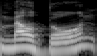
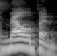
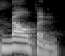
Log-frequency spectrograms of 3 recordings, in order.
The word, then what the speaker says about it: Melbourne: Before I move on, it's not Melbourne or Melbourne, however you fucking Americans pronounce it. It's Melbourne, okay? It's not, we don't pronounce it the way it's spelled, but it's pronounced Melbourne, okay?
